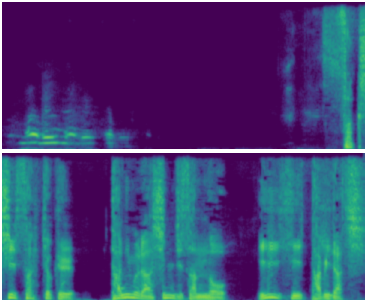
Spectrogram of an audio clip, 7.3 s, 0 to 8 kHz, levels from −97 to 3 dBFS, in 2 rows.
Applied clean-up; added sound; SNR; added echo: neural mask model Resemble Enhance denoiser.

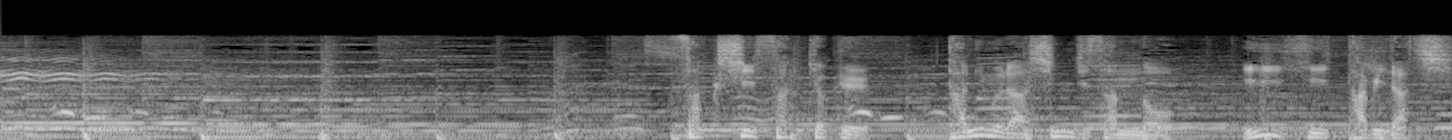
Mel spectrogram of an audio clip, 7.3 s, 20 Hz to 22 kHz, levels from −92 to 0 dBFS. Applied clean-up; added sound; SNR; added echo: none; Bird vocalization, bird call, bird song; 13 dB; none.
